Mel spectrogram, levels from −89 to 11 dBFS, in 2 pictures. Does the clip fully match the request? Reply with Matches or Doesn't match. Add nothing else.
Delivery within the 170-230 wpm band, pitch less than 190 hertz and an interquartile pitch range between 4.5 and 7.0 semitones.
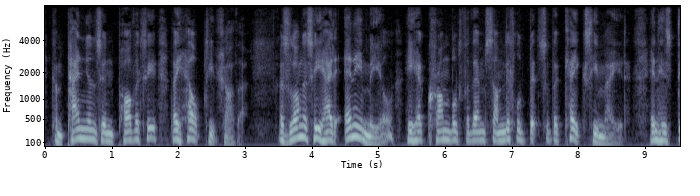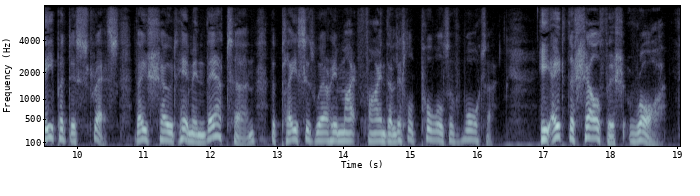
Doesn't match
